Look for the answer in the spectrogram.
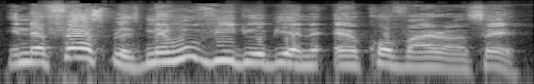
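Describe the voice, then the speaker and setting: A man's voice: high voice, very animated, fast, darkish tone, no room sound. A Ghanaian man giving emphatic, repetitive political commentary as he switches between two languages, full of rhetorical turns.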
